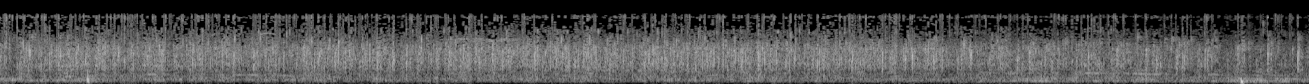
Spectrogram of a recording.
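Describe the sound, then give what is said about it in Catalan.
A crowd applauds steadily and loudly throughout, a dense, continuous wash of many hands clapping with no pauses and no voices standing out. “Un aplaudiment per vosaltres, joder.”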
